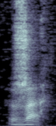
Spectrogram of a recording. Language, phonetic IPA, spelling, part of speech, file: Polish, [ʒɛ], że, conjunction, Pl-że.ogg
